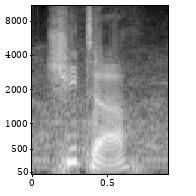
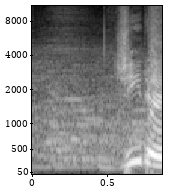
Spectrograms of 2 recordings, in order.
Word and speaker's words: Jeter: captain number two Derek cheetah which is actually a lot like the late Bob Shephard used to pronounce his name cuz he's number two Derek cheetah number two Jeter is very close to cheetah and then Ichi Roach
